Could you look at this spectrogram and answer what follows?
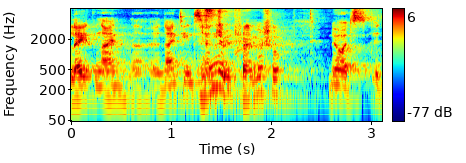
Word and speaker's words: Przemyśl: Isn't it Przemyśl? No, Polish people told me it only has 2 syllables, and they only laugh when we Westerners try to pronounce it with 3 syllables. So basically, Przemyśl is the Austrian version of Przemyśl.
